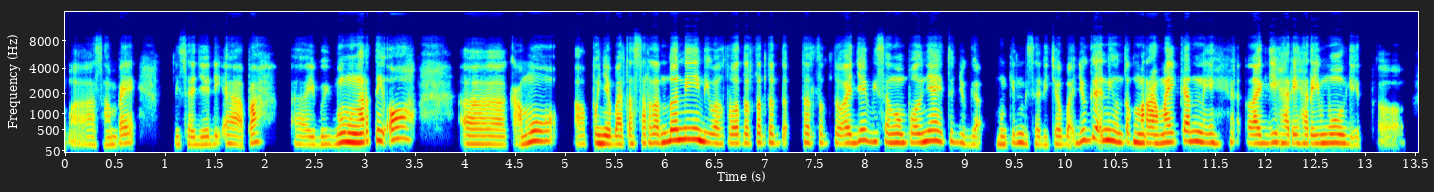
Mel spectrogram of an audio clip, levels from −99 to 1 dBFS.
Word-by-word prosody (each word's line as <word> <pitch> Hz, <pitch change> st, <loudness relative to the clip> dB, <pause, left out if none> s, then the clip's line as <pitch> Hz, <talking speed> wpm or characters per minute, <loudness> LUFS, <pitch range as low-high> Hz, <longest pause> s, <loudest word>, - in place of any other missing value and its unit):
eee, 165 Hz, -, -7 dB
sampai 160 Hz, +5 st, -4 dB, 0.5 s
bisa 165 Hz, 0 st, -7 dB
jadi, 160 Hz, +2 st, -5 dB
eee, 175 Hz, -, -2 dB
apa, 195 Hz, -, +2 dB, 0.4 s
eee, 160 Hz, -1 st, -6 dB
ibu-ibu 165 Hz, +3 st, -4 dB
mengerti, 210 Hz, +3 st, +5 dB
"Oh, 280 Hz, +3 st, +4 dB, 0.5 s
eee, 170 Hz, -2 st, -1 dB
kamu, 230 Hz, +5 st, +1 dB
eee, 170 Hz, -, -9 dB
punya 180 Hz, -2 st, +4 dB
batas 170 Hz, +1 st, -1 dB
tertentu 195 Hz, +6 st, +4 dB
nih, 270 Hz, -1 st, +5 dB
di 220 Hz, -, +4 dB
waktu-waktu 185 Hz, +1 st, -1 dB
tertentu 195 Hz, -1 st, -3 dB, 0.2 s
tertentu 195 Hz, -1 st, -5 dB
saja 190 Hz, +6 st, +2 dB
bisa 215 Hz, -1 st, -5 dB
ngumpulnya." 200 Hz, +4 st, +2 dB
Itu 220 Hz, -1 st, -8 dB
juga 170 Hz, -4 st, -7 dB, 0.2 s
mungkin 165 Hz, +4 st, -5 dB
bisa 170 Hz, -, -8 dB
dicoba 165 Hz, +3 st, -5 dB
juga 250 Hz, +5 st, +1 dB
nih, 250 Hz, -1 st, +4 dB
untuk 205 Hz, 0 st, -3 dB
meramaikan 200 Hz, +4 st, +3 dB
nih, 195 Hz, -2 st, -3 dB, 0.2 s
lagi 185 Hz, +1 st, +1 dB
hari-harimu 190 Hz, 0 st, 0 dB
gitu. 80 Hz, -, -12 dB
190 Hz, 165 wpm, -21 LUFS, 170-210 Hz, 0.5 s, mengerti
